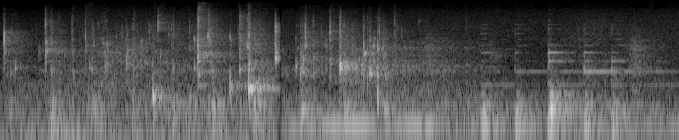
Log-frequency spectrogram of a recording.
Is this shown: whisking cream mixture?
yes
